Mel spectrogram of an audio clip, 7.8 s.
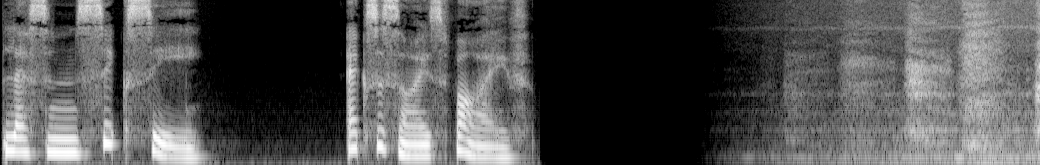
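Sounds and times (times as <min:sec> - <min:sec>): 
speech: 0:00.0 - 0:01.6, 0:02.6 - 0:04.0
heavy breathing after hard physical exertion: 0:05.7 - 0:07.7.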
